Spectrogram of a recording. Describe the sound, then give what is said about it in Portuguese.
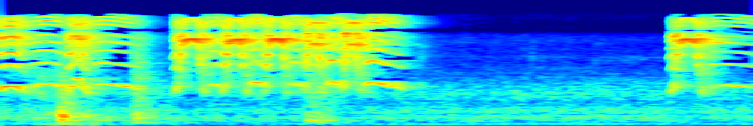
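A squeaky toy doll squeaks in three loud bursts of rapid, high-pitched squealing, with short pauses between them and a longer quiet stretch before the last burst. No one speaks. “Você tem um boneco de bolota. É que ela fica achando que é um, filhote. filhote chorando.”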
